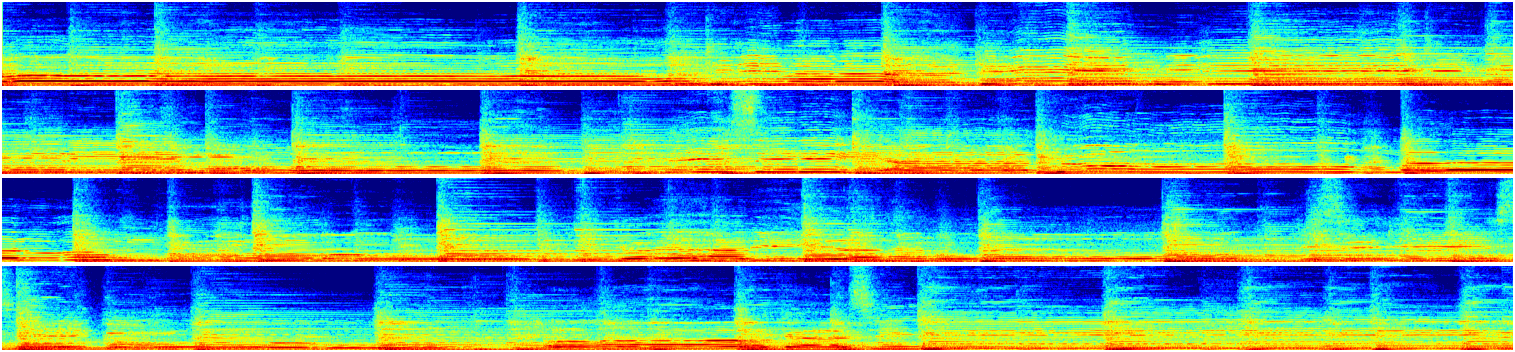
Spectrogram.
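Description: A man singing an Indonesian ballad while strumming an acoustic guitar, opening on a long held note.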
